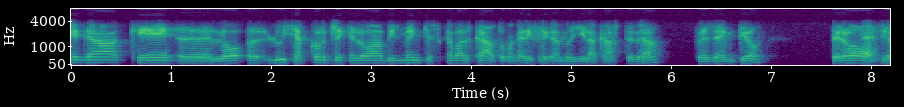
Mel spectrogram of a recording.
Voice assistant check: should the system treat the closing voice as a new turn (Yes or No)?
No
